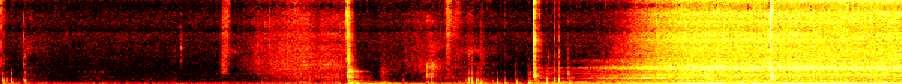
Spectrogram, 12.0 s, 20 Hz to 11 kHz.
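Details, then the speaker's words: 80% furnace after inducer fan motor assembly replaced and power restored; a few clunks then fan spins up to smooth steady whoosh, no rattle, scrape or wobble; normal inducer fan operation. "There we go. Our inducer is up and running. Everything sounds good."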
